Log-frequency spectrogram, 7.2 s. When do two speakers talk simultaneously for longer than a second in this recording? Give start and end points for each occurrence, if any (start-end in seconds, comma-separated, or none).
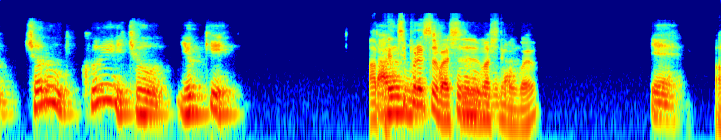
3.7-5.2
